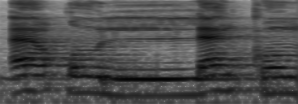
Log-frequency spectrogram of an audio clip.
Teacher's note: لام پر تشدید ہونے کی وجہ سے لام پر تھوڑا ٹھہراؤ کریں گے، پھر کاف کو میم سے ملا دیں گے بغیر غننے کے.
